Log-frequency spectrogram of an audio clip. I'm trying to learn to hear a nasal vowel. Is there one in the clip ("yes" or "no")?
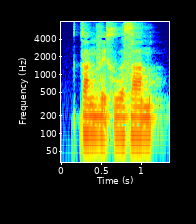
no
